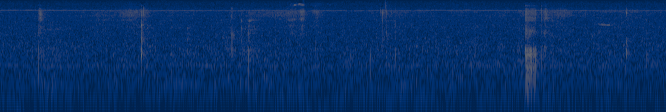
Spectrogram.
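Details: Nikolas, who often gets hiccups: quiet room with several brief, abrupt clicks and soft catches at irregular one- to two-second intervals; hiccups.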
